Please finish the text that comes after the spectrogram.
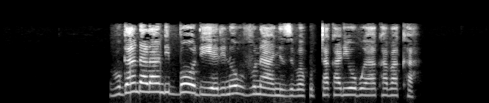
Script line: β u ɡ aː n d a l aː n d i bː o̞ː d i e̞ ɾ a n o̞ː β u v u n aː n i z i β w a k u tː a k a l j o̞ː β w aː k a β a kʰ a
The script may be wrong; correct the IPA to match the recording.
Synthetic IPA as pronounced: β u ɡ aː n d a l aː n d i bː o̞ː d i e̞ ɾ i n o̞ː β u v u n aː ɲ i z i β w a k u tː a k a l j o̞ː β w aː k a β a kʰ a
